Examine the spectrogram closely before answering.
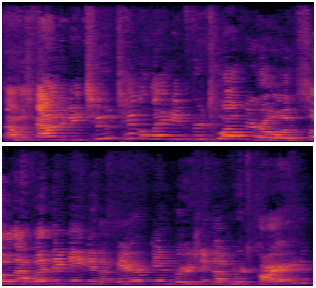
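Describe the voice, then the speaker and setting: A woman comedian in her early thirties performs live stand-up in a high-pitched voice. She talks conversationally, pokes fun at herself and acts out little exchanges. The recording is heavily echoing and sounds well away from the microphone. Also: normal speed, fairly bright tone, distant mic, a little hiss or hum. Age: early 30s. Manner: conversational, self-deprecating, acts out short dialogues.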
